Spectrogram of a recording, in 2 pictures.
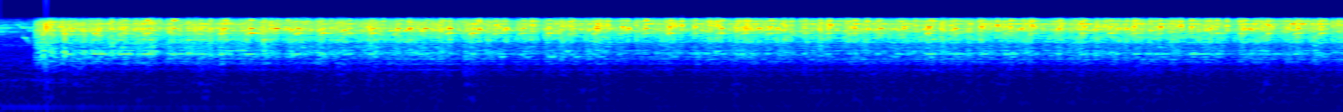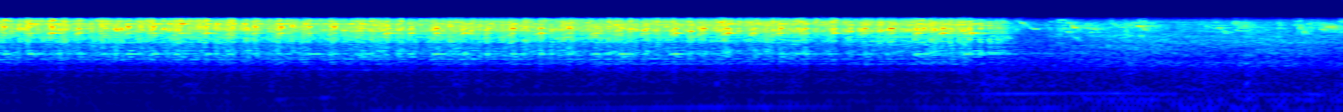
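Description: Kinetic wire sculpture running: bent-wire strikers rapidly hitting coiled wire springs and wires, a steady, dense metallic jangling that starts abruptly and cuts off suddenly near the end.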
